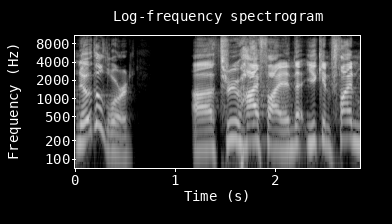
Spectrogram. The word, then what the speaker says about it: HyFi: It's called Hi-Fi. It's spelled H-Y-F-I.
